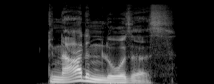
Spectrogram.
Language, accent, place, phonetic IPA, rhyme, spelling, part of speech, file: German, Germany, Berlin, [ˈɡnaːdn̩loːzəs], -aːdn̩loːzəs, gnadenloses, adjective, De-gnadenloses.ogg
- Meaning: strong/mixed nominative/accusative neuter singular of gnadenlos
